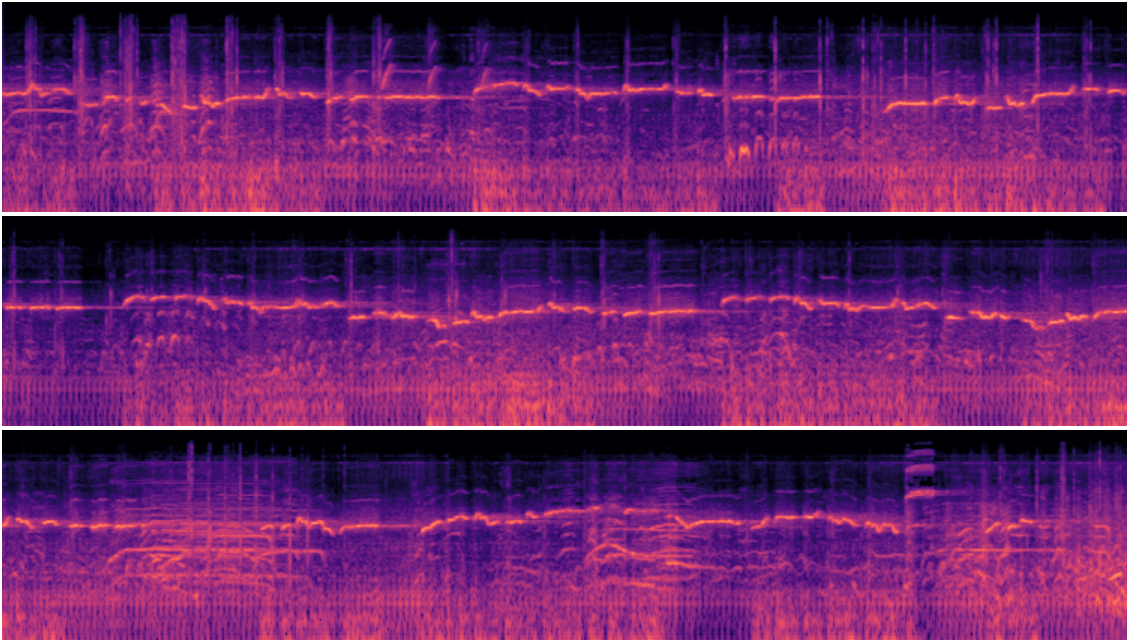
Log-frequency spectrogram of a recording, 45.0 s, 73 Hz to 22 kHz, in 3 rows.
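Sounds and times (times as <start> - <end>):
man whistling a melody: 0.0 - 32.0, 33.6 - 44.1.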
